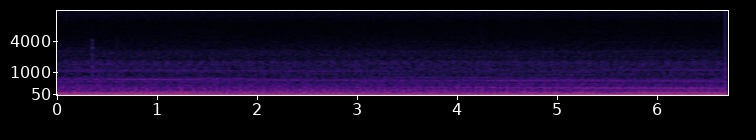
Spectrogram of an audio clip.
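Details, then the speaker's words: Mini One R56 with 1.4 engine swapped for a 1.6, previously underpowered and sometimes struggling to hold idle, cold start: low even idle that drops and holds revs steadily with no hunting; normal idle. "I can hear the engine absolutely perfect perfect nothing wrong with it"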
